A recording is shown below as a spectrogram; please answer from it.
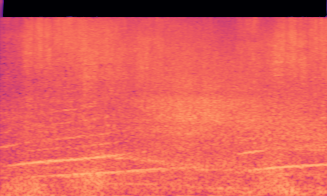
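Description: Racing car engine sound effect accelerating: a steady low rumble under an engine note that climbs in pitch, with a second climb starting near the end.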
